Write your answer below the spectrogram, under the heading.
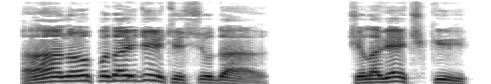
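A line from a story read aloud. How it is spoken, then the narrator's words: Thunderous menacing command. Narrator (Russian): грозно приказал волшебник, и его голос прозвучал, как раскат грома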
